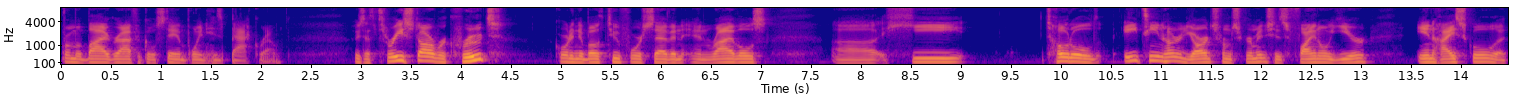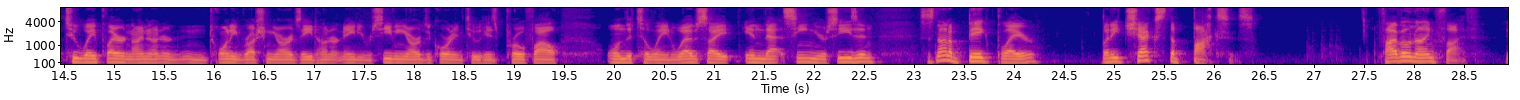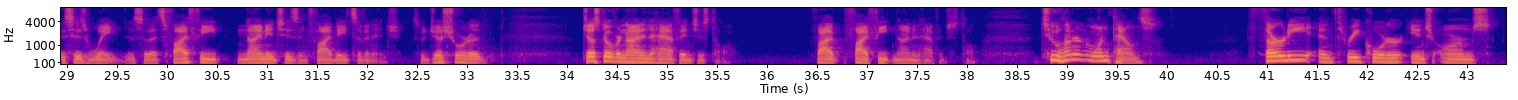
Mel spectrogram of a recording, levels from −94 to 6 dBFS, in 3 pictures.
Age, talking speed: 20-39, 145 wpm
